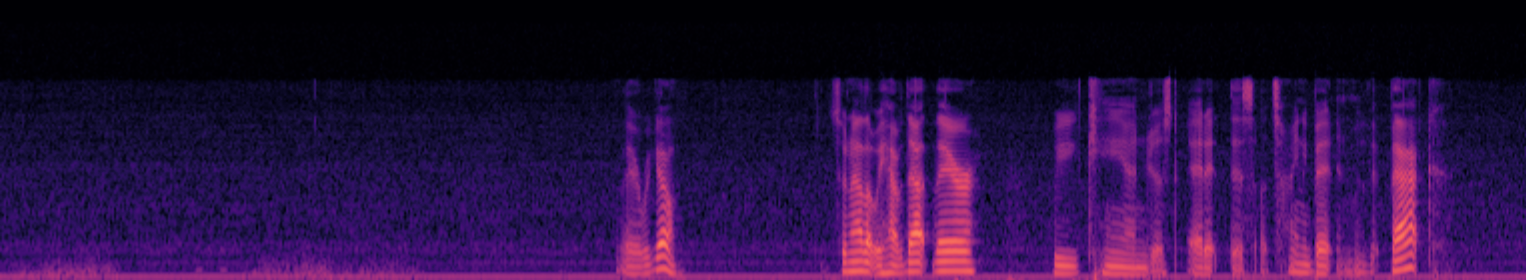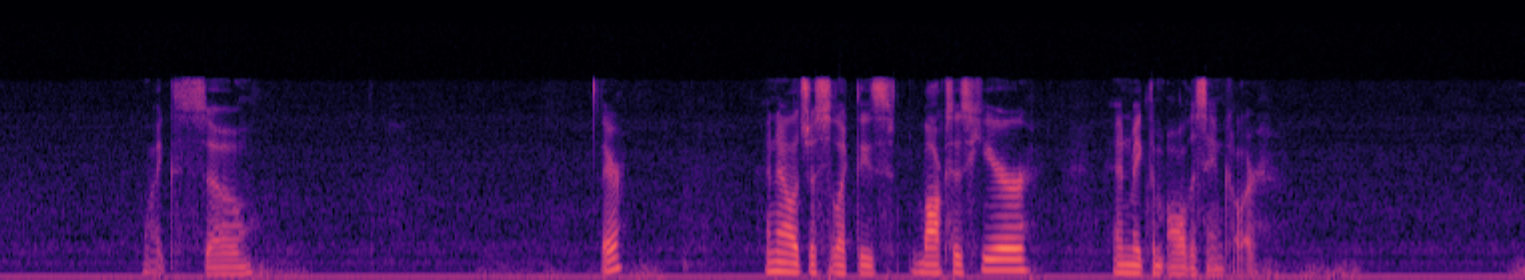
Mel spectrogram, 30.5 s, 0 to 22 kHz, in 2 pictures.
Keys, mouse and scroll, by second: 1.3-2.5 shift+middle drag, 2.5-3.3 scroll up 2, 3.3 g, 7.1 click, 7.4-9.4 middle drag, 9.4-10.1 scroll up 2, 10.1-10.7 scroll down 1, 10.7-11.2 scroll down 2, 11.2-11.6 middle drag, 11.6 scroll down 1, 11.7-12.1 shift+middle drag, 12.1-12.4 shift+scroll up 2, 12.9 click, 13.8 g, 18.6 g, 20.5 scroll down 3, 20.8 scroll up 1, 21.1-21.4 scroll down 1, 21.4-22.7 shift+middle drag, 22.7 click, 23.4-24.6 middle drag, 24.6 shift+click, 25.8 shift+click, 26.5-29.0 shift+drag, 29.7-30.1 scroll down 3, 30.1-30.5 scroll up 5.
